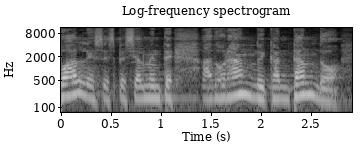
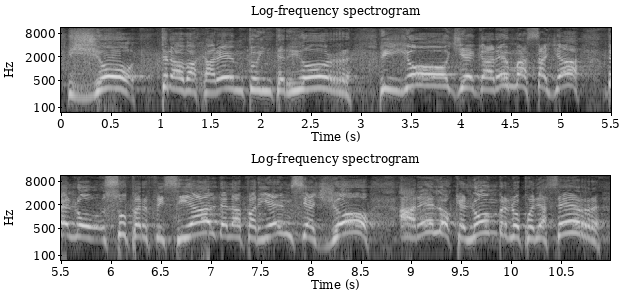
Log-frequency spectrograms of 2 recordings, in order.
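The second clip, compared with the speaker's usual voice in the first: loud, higher divine proclamation; God proclaiming; 7 semitones higher, 4 dB louder than usual. Acted. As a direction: proclaim it with God's authority. Dios habla con fuerza. (Dios proclama, fuerte y más agudo)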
